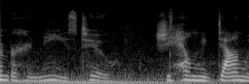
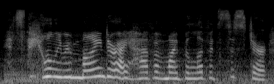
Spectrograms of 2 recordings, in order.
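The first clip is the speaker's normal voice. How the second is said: emotional relief; 7 semitones higher than usual. Acted. Lost keepsake returned, acted emotion.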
